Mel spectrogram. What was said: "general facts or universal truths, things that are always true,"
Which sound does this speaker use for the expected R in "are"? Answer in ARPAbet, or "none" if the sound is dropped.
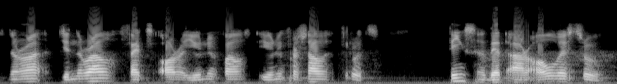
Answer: R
